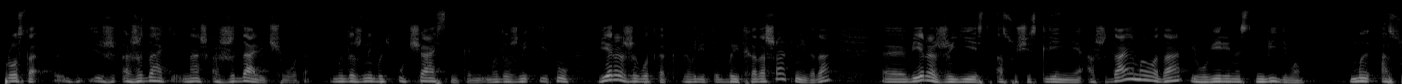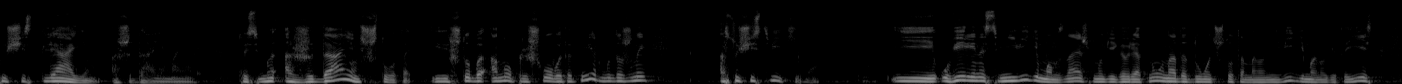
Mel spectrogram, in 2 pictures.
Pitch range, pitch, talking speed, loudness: 120-150 Hz, 135 Hz, 145 wpm, -41 LUFS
